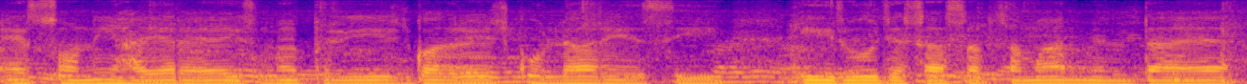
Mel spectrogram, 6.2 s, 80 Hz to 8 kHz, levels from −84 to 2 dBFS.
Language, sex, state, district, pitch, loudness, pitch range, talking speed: Hindi, male, Jharkhand, Deoghar, 115 Hz, -14 LUFS, 110-120 Hz, 145 wpm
